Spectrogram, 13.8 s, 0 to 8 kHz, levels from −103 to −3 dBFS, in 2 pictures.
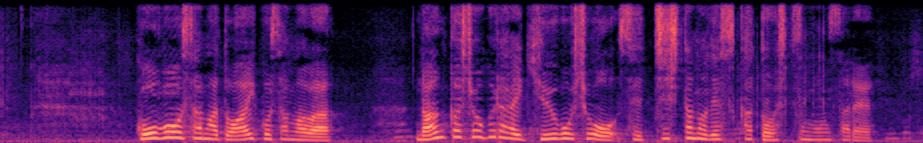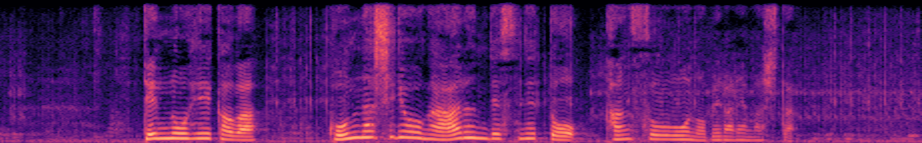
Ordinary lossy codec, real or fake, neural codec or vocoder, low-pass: none; fake; codec, 16 kHz, 16 kbps, FreqCodec, smaller model; none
